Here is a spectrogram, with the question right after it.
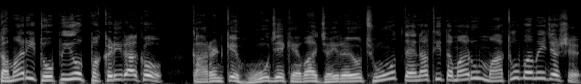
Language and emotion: Gujarati, surprised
